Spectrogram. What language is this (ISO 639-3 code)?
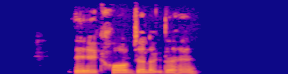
hno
